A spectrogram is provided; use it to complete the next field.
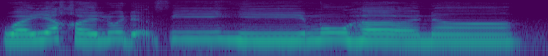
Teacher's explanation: Jadinya cara bacaannya ialah dengan menggugurkan bunyi tanwin ataupun menggantikannya dengan sebutan fathah biasa, iaitu dengan kadar 2 harakat sahaja ketika waqaf. Jadinya seperti akan menjadi wa yakhlud fihi muhana. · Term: mad iwad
